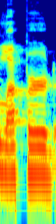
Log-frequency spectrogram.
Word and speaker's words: leopard: the sounds in leopard there's just two vowel sounds first of all we have the red tent vowel in that first syllable and la lep is stressed lap and perd is unstressed the letters ar say the er sound and so it sounds like lep the same um vowel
